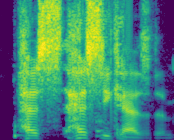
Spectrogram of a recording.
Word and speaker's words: hesychasm: told me about something called Haysackism. Is that how you say it? You guys know what I'm talking about? No idea. Yeah. Haysackism. I'm probably butchering the pronunciation of that. Hesychasm.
